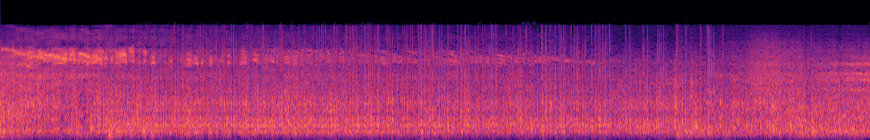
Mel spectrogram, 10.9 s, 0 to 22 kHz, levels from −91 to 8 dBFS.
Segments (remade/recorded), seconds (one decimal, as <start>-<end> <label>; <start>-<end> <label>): 0.0-3.5 remade; 3.5-8.4 recorded; 8.4-10.9 remade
